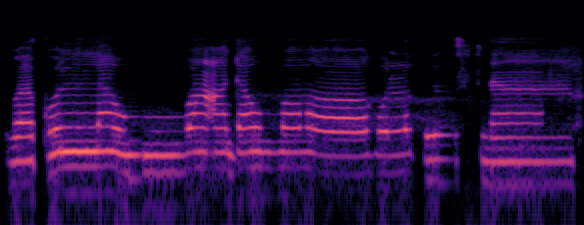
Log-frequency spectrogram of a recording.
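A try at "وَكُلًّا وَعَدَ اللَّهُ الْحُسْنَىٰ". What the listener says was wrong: Hamasnya keluarin. Husna, hamas itu kan yang kita tahu adalah tap, ta sama kaf mati. Ini huruf-huruf hamas hidup. Husna gitu. Husna ada desahnya.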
